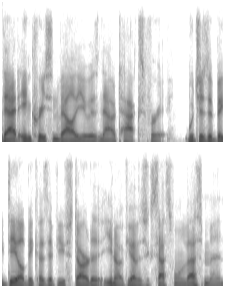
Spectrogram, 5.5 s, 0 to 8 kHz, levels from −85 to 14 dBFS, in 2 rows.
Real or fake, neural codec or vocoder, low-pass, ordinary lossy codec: real; none; 7.2 kHz; Opus, 24 kbps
